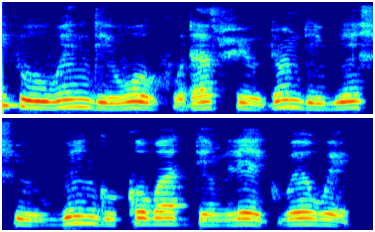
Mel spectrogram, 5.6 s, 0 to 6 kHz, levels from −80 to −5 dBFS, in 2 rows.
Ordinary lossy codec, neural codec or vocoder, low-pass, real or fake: none; none; 5.4 kHz; real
